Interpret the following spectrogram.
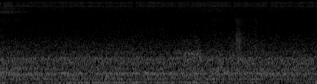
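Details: A bee swarm of thousands in a Huntington Beach backyard, likely passing through until a scout finds a better spot: continuous thick droning buzz, level throughout, with a faint low rumble underneath.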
